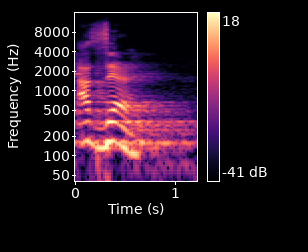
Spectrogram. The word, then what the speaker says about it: Aser: Queridos, nós vamos falar hoje sobre a tribo de Azer, ou Aser, a maneira que você quiser, mas a pronúncia é Azer, certo?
